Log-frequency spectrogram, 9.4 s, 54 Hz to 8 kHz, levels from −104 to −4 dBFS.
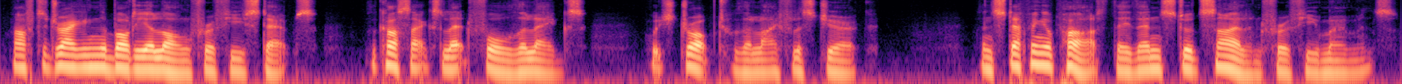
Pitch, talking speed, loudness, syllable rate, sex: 125 Hz, 205 wpm, -19 LUFS, 5.7 syllables/s, male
